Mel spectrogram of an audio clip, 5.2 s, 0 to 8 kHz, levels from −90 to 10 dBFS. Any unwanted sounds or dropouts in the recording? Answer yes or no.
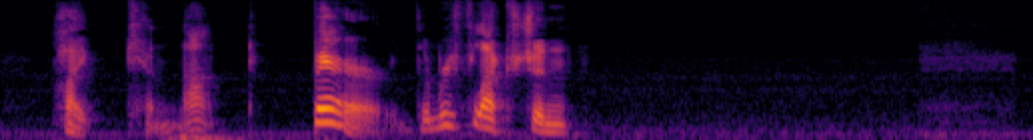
no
